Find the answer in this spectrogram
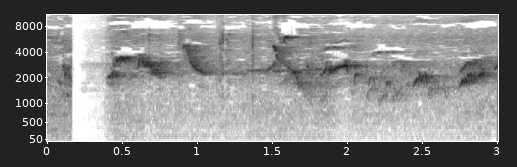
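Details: After a brief silent break, a white-rumped shama in high spirits sings a long, fluid whistled phrase that wavers and slides, ending in a few rising notes; tail flicking continuously.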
